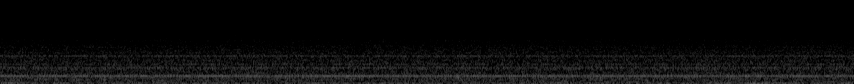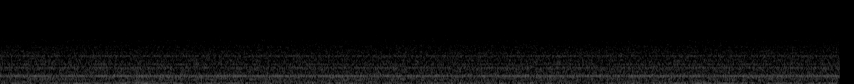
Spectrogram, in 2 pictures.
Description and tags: Room Ambience Fan Off
A room ambiance with a computer fan.
ambience, room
